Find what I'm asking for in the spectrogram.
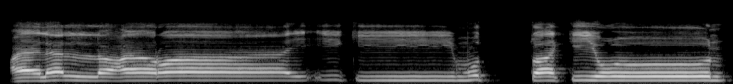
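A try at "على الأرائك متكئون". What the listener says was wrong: হ্যাঁ ইকি তাড়াতাড়ি ভাই আলাল আরো চার আলিফ টান ইকি টান হয়ে গেছে মন ভাই একটু ট্রাই করেন তো হুম ওয়া আজওয়াজুহুম ফি জিলালিন বলেন হুম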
